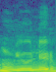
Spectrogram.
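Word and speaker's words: Mjölnir: तो उस टाइम पे अब लिखा तो MJOLNIR है, ठीक है. अब हमारी प्रोनाउंसिएशन उतनी अच्छी नहीं थी उस टाइम पे, तो MJ ये लिखा है, और फिर जब मूवी देख रहे तो वो म्योनिर म्योनिर कर रहा, तो वो एक कंफ्यूजन आ गया.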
